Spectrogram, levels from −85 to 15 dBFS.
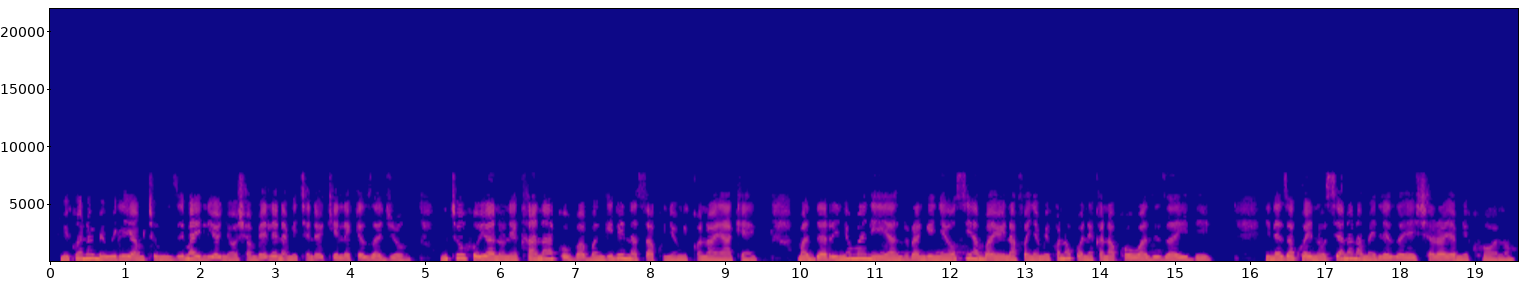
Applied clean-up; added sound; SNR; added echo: none; none; none; none.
